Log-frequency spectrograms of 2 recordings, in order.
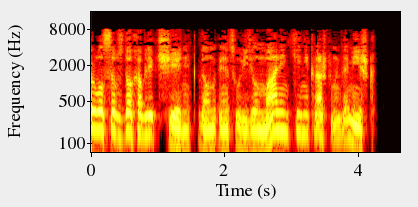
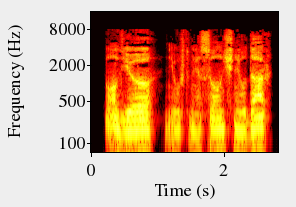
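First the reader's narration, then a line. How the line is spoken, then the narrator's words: Muttering doctor. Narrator (Russian): пробормотал доктор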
